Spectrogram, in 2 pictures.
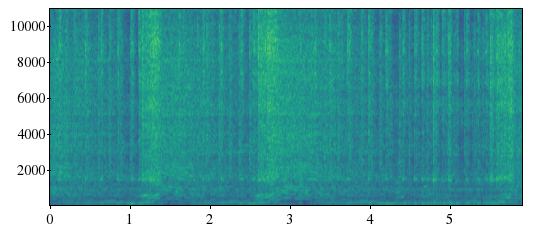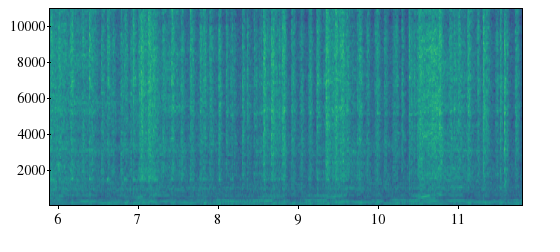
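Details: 1971 Kawasaki H1 500 two-stroke triple after fixing faulty spark plug cap and loose wire at distributor cap: crisp revving, settling back cleanly, firing evenly with no misfire; sounds healthy.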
